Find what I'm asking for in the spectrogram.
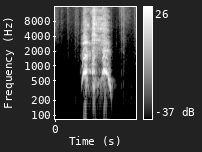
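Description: A single loud sneeze in a quiet room, a sharp burst with a short intake before it.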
